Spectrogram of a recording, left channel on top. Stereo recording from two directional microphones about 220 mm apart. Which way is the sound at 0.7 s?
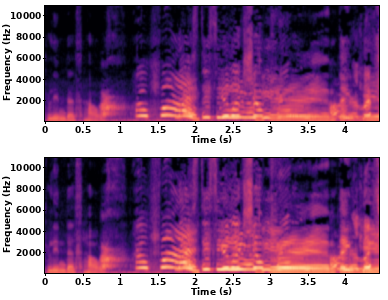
40° right (ahead or behind).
